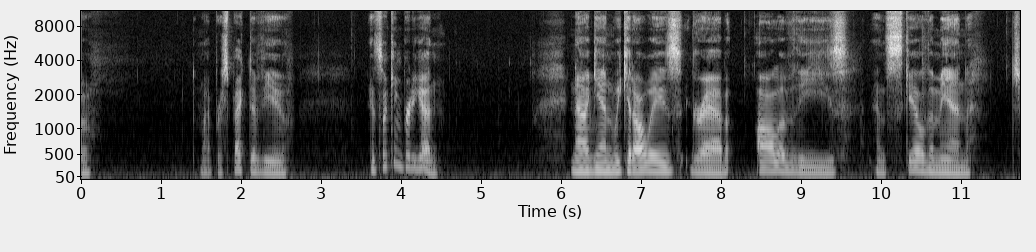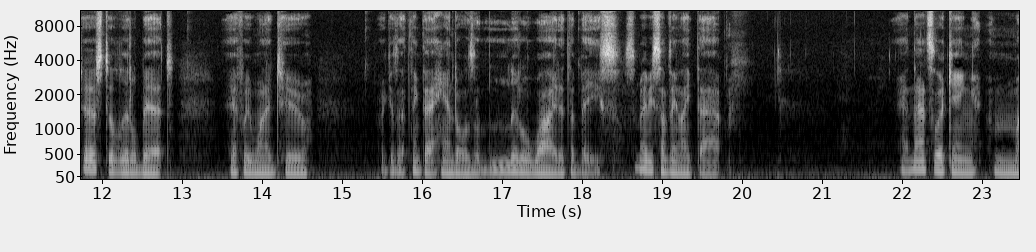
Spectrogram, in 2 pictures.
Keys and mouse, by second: 8.4 click, 10.6 r, 11.7 click, 14.1 click, 16.5 click, 19.9 alt+click.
